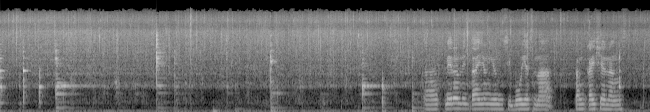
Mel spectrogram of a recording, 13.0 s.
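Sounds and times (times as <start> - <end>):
wooden spoon knocking on pot: 0.0 - 1.8, 3.1 - 6.6, 7.2 - 8.9
onions sizzling in hot oil: 0.0 - 13.0.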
